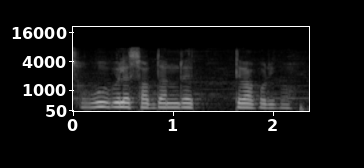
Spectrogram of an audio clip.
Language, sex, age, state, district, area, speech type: Odia, female, 30-45, Odisha, Malkangiri, urban, spontaneous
